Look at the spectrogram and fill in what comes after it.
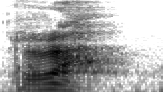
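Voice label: "rra", San Lucas Quiaviní Zapotec; runs out, gets finished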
